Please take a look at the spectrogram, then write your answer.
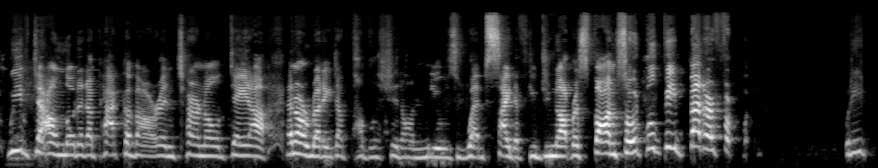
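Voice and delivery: hammed-up sinister hacker voice; dramatic ransomware reading. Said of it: "That was in the style of the Ziggy ransomware".

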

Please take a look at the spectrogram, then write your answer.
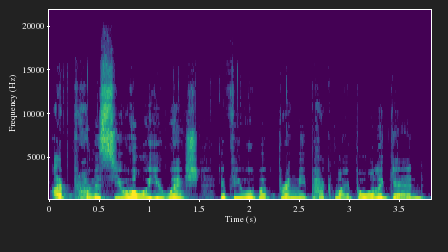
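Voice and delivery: princess voice. Acted. Princess answering the frog, high girlish squeal.

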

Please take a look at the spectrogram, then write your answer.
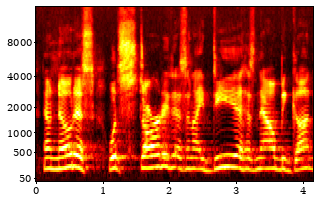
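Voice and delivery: ordinary delivery

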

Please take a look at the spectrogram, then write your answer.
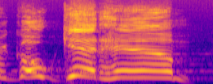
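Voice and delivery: high loud call over the wind; urgent shout. Retold or imitated. Disciple yelling to another in the storm, urgent shout. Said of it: "They can't even talk to each other".

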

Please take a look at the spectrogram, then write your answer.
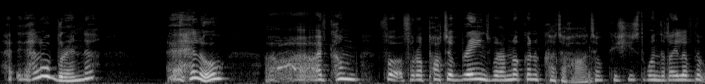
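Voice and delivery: high, nervous, stumbling greeting; stammering simple man. Acted. Morgan stammers his request to the old woman, high and nervous.

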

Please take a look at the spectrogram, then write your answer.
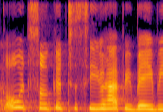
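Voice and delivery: put-on high, cooing praise to a child; encouraging parent. Shown as a demonstration. Parent to a happy child, high and encouraging.

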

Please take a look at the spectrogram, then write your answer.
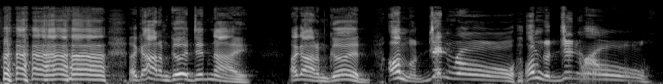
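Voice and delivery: slow mock of a gloating commander; gloating general. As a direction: crow over the prank like a proud general.

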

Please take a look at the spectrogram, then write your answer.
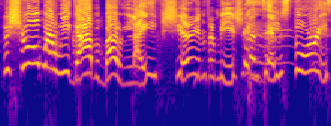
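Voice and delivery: high, loud mock-British hostess; Missus Doubtfire British accent. Host introduces the show in hammed-up Missus Doubtfire British accent. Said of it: "that was me doing a, like, a Missus Doubtfire".

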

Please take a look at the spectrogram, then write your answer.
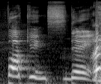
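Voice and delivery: startled shout. Retold or imitated. Trucker spots the snake mid-song and yells. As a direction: blurt it out in alarm. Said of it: "And he's like".

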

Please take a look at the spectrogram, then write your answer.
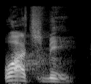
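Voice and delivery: usual speaking voice

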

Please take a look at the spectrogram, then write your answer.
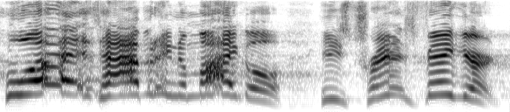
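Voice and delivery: loud high panicked amazement; astonished shout. Pretend. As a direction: shout it like the room just saw a miracle. Imagined crowd shouting at transfiguration.

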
